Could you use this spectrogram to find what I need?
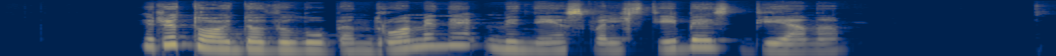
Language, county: Lithuanian, Utena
